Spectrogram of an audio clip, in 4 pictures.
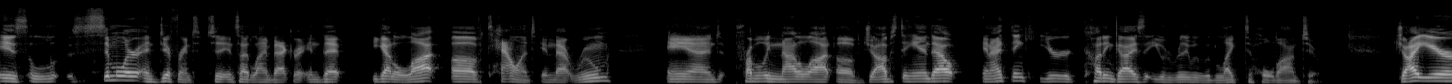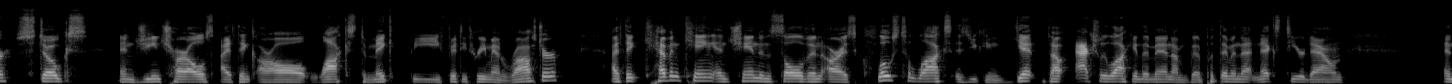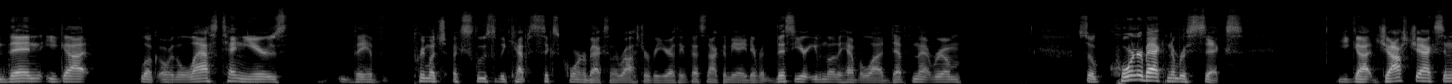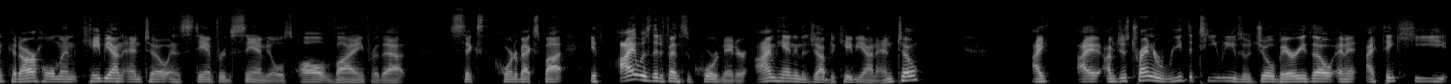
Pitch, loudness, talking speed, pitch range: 125 Hz, -32 LUFS, 195 wpm, 115-140 Hz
